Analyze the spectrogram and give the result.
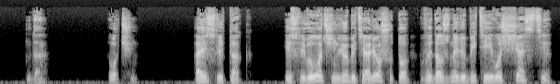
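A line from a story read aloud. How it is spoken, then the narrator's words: Timid whisper. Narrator (Russian): прибавила она робко и шепотом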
